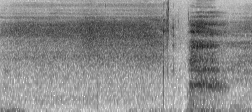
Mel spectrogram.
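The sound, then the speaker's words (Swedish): A deep breath taken during a guided relaxation exercise: a steady, airy breathy hiss, a brief dip, then a stronger rushing breath that swells and fades, with no talking. “så, ta ett djupt andetag.”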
